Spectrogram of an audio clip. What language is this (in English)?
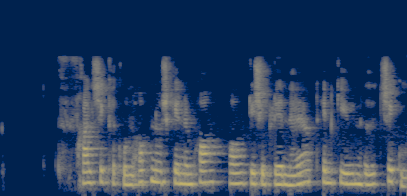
Danish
